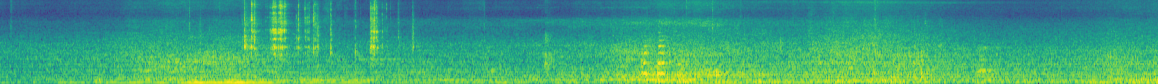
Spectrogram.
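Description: Motor vehicle engine running with road noise, swelling over the first few seconds. Several sharp clicks come about three to five seconds in, and a short pitched sound comes around eight seconds.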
